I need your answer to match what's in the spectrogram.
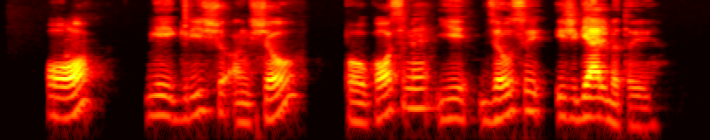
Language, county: Lithuanian, Kaunas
